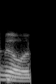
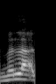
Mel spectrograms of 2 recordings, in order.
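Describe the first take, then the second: First: The name ends with an r sound. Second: The name ends without an r sound. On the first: The speaker calls it wrong. "not Miller" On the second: The speaker calls it right. "Mille, not Miller"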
